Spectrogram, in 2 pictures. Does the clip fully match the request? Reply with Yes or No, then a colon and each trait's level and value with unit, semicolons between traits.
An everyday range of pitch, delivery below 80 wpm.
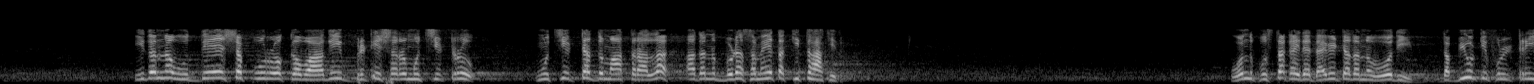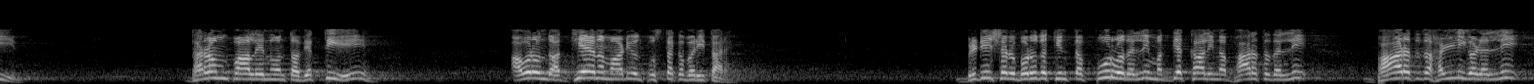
Yes: average, 3.0 semitones; average, 70 wpm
